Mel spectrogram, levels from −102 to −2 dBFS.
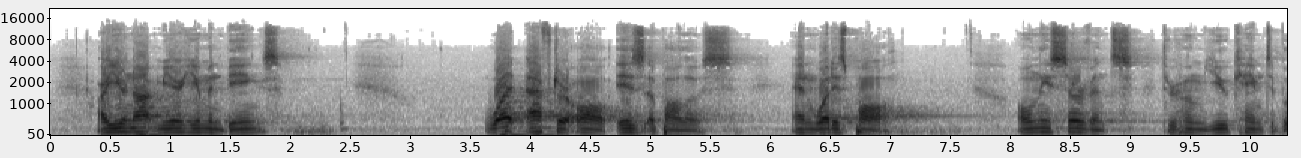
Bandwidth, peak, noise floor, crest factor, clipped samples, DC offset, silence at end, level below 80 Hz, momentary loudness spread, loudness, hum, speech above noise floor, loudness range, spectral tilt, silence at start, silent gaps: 14 kHz; -4 dBFS; -52 dBFS; 14 dB; under 0.1%; under 0.1%; 0 s; -50 dBFS; 14 LU; -17 LUFS; none; 35 dB; 3 LU; -4.5 dB/octave; 0.4 s; none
